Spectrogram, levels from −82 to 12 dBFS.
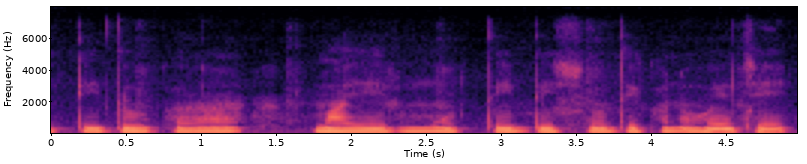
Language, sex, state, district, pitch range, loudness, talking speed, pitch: Bengali, female, West Bengal, Kolkata, 170-180 Hz, -15 LUFS, 95 wpm, 175 Hz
